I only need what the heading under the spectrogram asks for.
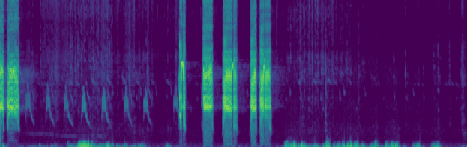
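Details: A black francolin in a calling competition gives a burst of five harsh, grating notes in quick succession, with faint chirps before and low murmuring sounds after.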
